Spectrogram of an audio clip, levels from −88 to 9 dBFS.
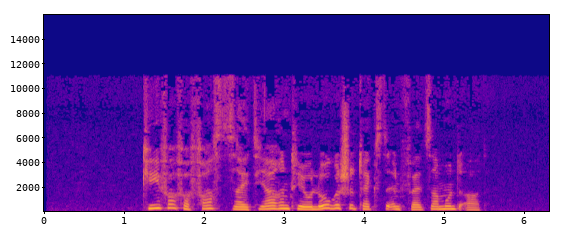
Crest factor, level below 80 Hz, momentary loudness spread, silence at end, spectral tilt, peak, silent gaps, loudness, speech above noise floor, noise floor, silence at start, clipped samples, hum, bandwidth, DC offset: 16 dB; -58 dBFS; 9 LU; 0.85 s; -5 dB/octave; -2 dBFS; none; -16 LUFS; 42 dB; -57 dBFS; 1.25 s; under 0.1%; none; 11.5 kHz; under 0.1%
